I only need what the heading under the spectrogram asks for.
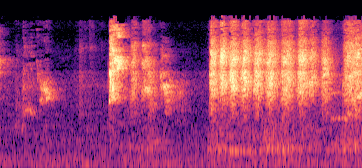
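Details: Fischer's lovebirds, a green pair, chirping: a few scattered high notes, then a fast rattling series of shrill chirps, about eight per second, continuing to the end.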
